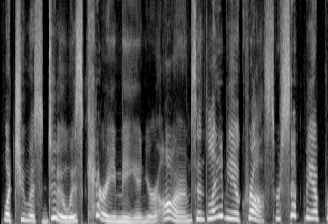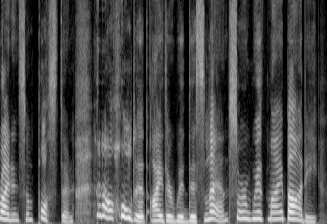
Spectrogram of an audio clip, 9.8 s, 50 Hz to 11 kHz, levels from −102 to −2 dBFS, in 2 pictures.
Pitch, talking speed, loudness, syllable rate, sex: 290 Hz, 200 wpm, -18 LUFS, 4.6 syllables/s, female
